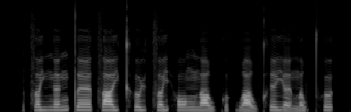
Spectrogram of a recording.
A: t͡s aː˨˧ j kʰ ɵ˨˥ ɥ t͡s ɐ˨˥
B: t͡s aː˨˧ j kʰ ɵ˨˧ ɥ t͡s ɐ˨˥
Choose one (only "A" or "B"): B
